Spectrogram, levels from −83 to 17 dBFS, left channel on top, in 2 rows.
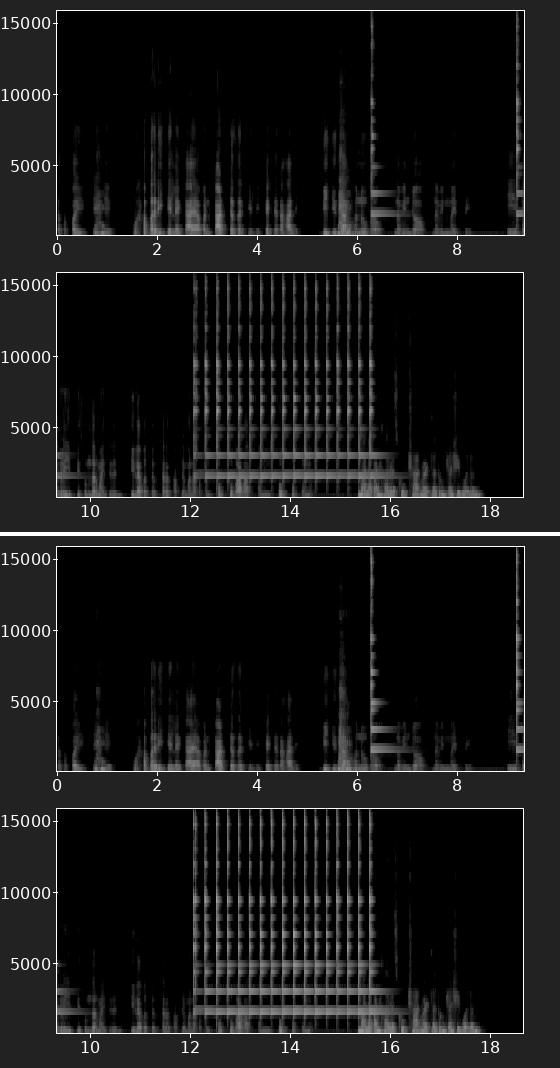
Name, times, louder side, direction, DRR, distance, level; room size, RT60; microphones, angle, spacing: voice 1, 0.3-1.1 1.5-4.8 5.3-6.5 6.7-8.3 9.0-9.6 9.9-13.9 14.2-14.4, left 2 dB, 25° left, 0.4 m, -44 dB
sound 1, 6.3-6.7 9.2-9.6 12.1-16.0, right 7 dB, 40° right, 0.5 m, -29 dB
voice 2, 15.4-17.9, right 3 dB, 15° right, 0.9 m, -39 dB
4.3 x 2.0 x 2.4 m
head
